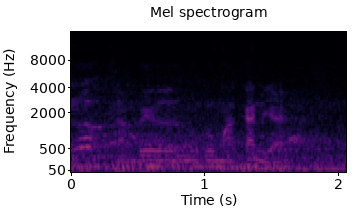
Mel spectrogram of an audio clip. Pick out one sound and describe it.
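Young men chat casually nearby.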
